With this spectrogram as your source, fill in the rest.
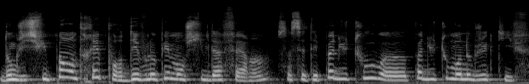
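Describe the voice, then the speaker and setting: A woman speaks at a moderate pace with hardly any pauses, her fairly high voice somewhat breathy with a dark, mellow tone. Her pitch varies in an ordinary way. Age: 50s. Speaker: press relations consultant. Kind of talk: interview.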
